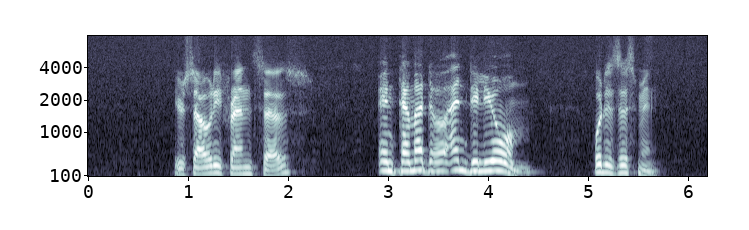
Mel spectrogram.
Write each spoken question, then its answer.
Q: What does this mean?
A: It means, you're invited to my house today.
